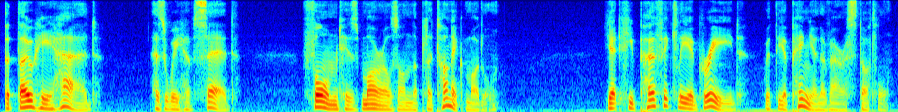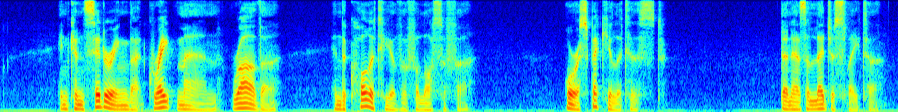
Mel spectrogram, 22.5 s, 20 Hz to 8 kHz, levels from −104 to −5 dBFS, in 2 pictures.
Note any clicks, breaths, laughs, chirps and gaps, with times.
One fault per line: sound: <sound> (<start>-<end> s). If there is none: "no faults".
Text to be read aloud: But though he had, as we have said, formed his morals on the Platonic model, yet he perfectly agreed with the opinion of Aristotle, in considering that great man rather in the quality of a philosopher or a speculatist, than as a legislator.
no faults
